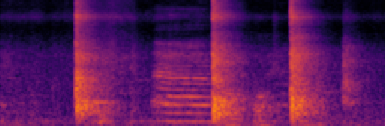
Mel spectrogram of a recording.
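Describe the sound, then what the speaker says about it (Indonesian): Classroom clapping game 'tepuk motor': three sharp, separate hand claps spaced about half a second to a second apart, close and clear, with a humming voice sounding between the claps. "Contohnya ini namanya tepuk motor."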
